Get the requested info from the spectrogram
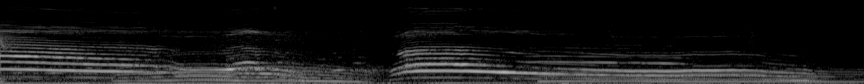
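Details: Two big male cats about to fight over territory yowl loudly, long wavering howls rising and falling, overlapping drawn-out moans with a low growling voice beneath, a brief dip near four seconds before the wailing resumes.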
